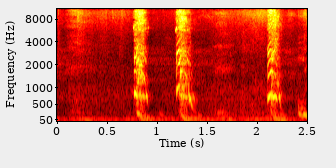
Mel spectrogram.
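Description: A dog barks three times in short, sharp bursts with brief pauses between them, loud, over a low rumbling background and no talking.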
